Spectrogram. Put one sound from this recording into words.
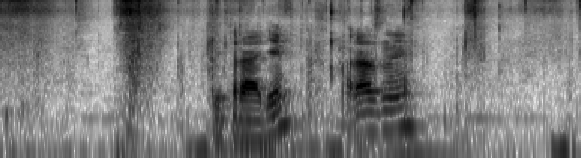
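Paper pages rustle and flap.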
